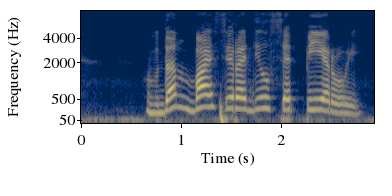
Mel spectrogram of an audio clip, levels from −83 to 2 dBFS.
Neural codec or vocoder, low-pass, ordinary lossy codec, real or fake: codec, 16 kHz, 4 kbps, FreqCodec, larger model; none; none; fake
